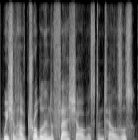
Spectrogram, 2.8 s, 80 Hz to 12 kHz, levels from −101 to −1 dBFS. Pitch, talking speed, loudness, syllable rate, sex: 110 Hz, 215 wpm, -19 LUFS, 5.5 syllables/s, male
